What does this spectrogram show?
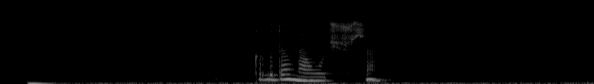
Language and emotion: Russian, sad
